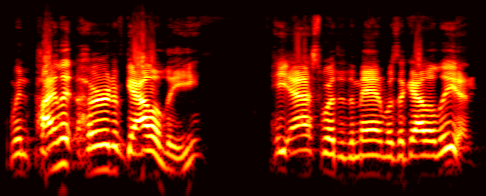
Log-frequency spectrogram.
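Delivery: loud, declarative Bible reading; scripture reading. A narrator's reading. Pastor reading verse six to the group, proclaiming it. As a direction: read the verse out firmly to the room.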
